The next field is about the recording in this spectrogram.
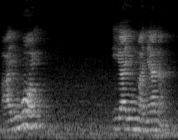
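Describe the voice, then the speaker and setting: A man teaching a recorded online training lesson for teachers, explaining a logic problem slowly and step by step. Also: high voice, lively intonation, a bit bright. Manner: slow, methodical, explains step by step. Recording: echoey room, distant mic, noisy.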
